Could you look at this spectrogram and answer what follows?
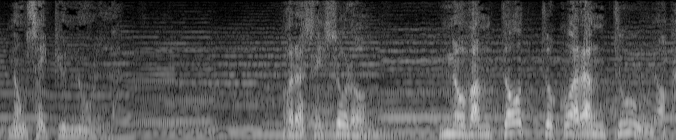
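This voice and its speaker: A man with a gravelly voice performing an intense, incantatory scripted monologue in the second person, repeating phrases between long pauses. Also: sits high. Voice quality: gravelly, creaky. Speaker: actor and storyteller of a solo radio theatre monologue. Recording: music bed under the voice. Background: music.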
